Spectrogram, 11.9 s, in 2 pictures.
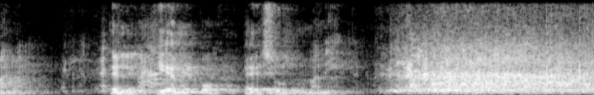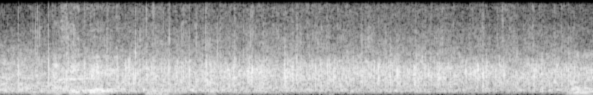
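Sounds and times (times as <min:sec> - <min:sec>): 
laughter: 0:00.6 - 0:02.2, 0:03.6 - 0:11.8
speech: 0:01.1 - 0:03.5, 0:06.8 - 0:07.1
audience applause: 0:04.1 - 0:11.8.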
